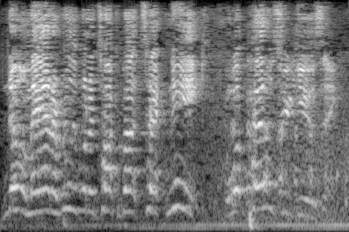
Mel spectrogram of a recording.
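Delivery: a gear-nerd fan pestering him; eager gear nerd. Pretend. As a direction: sound eager about pedals.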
